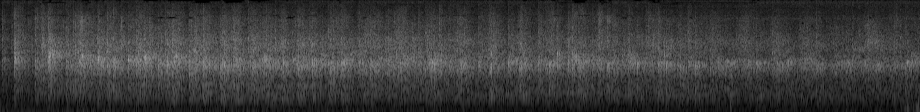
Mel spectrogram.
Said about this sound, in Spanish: Un aplauso grande al Señor.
